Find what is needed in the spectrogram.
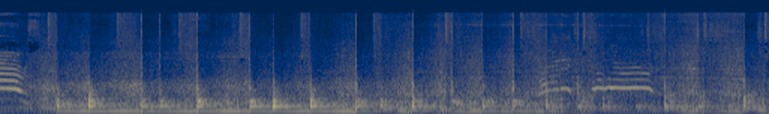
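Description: A steady beat of struck percussion, about two to three knocks a second, over the low, steady running of heavy truck engines. A voice holds one long note from about seven to nine seconds in.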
